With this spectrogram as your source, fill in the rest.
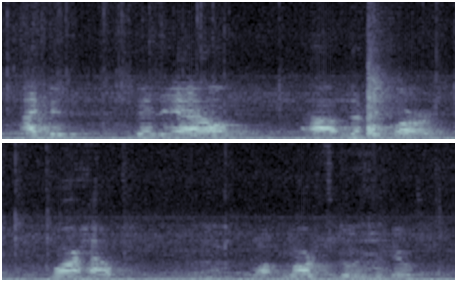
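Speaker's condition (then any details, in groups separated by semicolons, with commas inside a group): Cerebral palsy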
